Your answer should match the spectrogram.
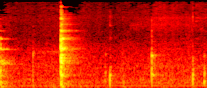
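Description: Dry ingredients scraped out of a ceramic bowl with a wooden spoon into a glass mixing bowl: a few light knocks and clinks of spoon and bowls, the loudest about half a second in with a brief ring.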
